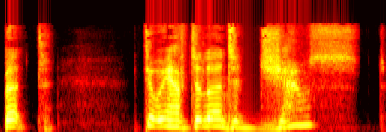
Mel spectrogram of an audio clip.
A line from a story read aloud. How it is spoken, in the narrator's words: Rondel asked anxiously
